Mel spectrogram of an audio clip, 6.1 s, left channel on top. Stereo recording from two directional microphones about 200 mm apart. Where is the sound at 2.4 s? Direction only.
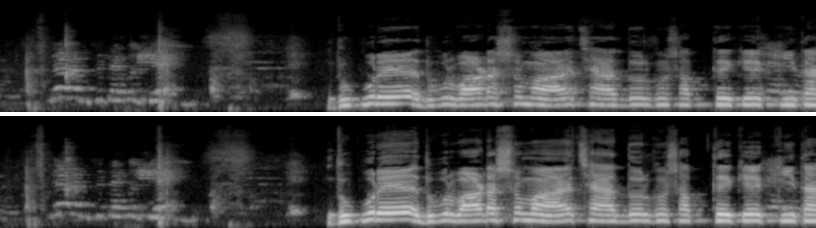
50° right (ahead or behind).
